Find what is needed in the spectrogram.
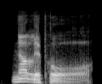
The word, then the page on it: nullipore: British English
